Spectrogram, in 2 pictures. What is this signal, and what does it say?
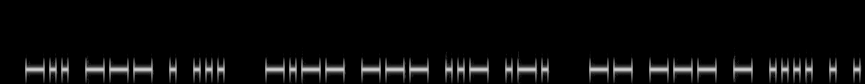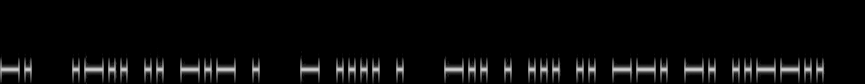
Morse code, heard as a keyed tone, about 20 wpm, 700 Hz. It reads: DOES YOUR MOTHER LIKE THE DESIGN?
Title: Sentences from Top 1000 Words - Review Part 5 - 20wpm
